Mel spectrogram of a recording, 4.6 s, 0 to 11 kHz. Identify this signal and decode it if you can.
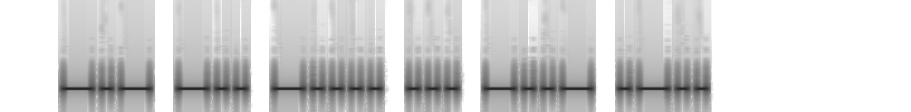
Morse code, heard as a keyed tone, about 25 wpm, 700 Hz. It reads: KD6SXL
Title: USA Call Signs Repeated 2x 25wpm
